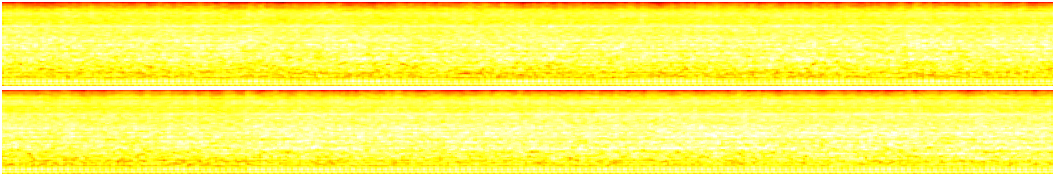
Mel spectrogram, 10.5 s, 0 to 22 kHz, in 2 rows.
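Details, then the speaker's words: Coleman Powermate Pulse 1850 generator after carburetor repair, governor speed reset to about 62 Hz, powering a space heater slightly above its 1500 W rating. A steady drone holds speed at 114 V with no hunting or surging; normal running under load. "i think we're in pretty good shape the generator is only rated at 1 500 watts and this space heater actually pulls slightly more than that and i was able to maintain voltage of 114 volts so i think we're good there"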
